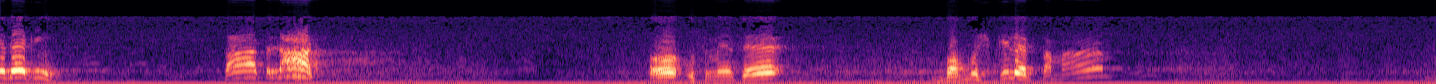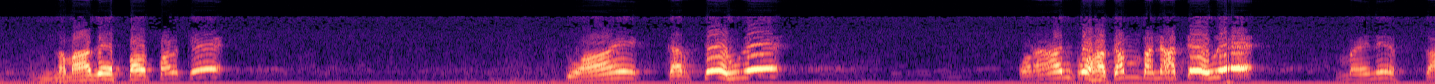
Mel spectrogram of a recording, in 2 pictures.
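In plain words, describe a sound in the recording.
A man recites in a melodic, chanting voice, in short phrases with pauses between them.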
